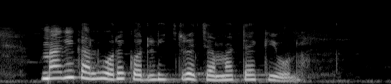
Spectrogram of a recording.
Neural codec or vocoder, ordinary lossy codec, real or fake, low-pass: none; Opus, 24 kbps; real; 7.2 kHz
